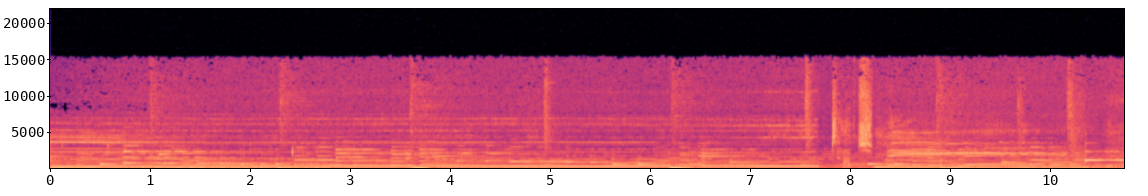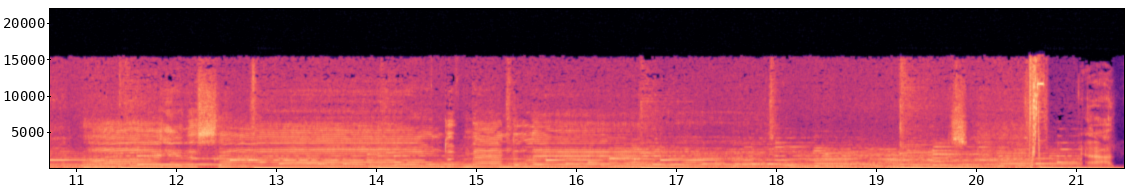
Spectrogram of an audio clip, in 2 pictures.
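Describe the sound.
A song plays at steady volume, a singing voice carrying a melody over piano chords and low bass notes, with sustained harmonic tones throughout.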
